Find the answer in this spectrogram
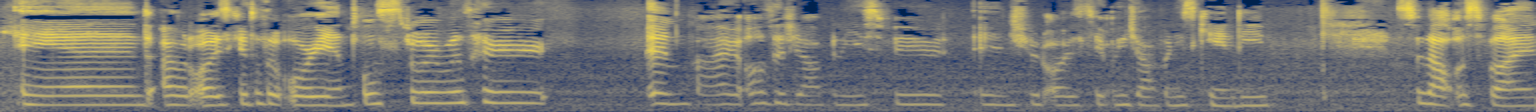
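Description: Over noticeable background noise, a high-pitched woman with an American accent speaks at a moderate pace in a monotone, flat intonation, with big swings in loudness. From US South, Birmingham, Alabama. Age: young. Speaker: college student. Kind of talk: interview.

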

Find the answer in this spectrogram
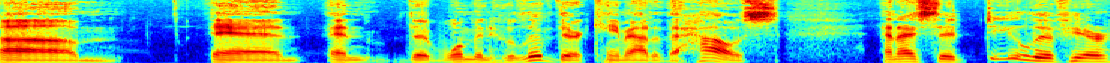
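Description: Recorded with a dry, close sound and no echo, a man talks at a moderate pace in a medium pitch with ordinary pitch variation. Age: 30s. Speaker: podcast co-host. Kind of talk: casual chat. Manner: animated.

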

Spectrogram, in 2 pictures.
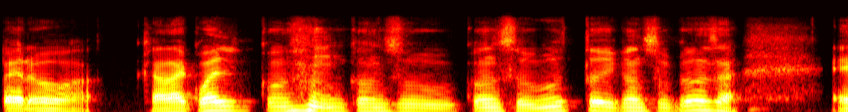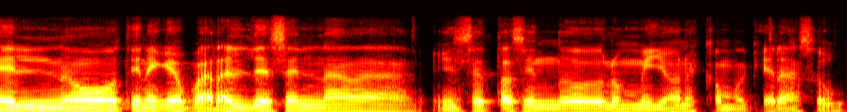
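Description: At a fairly slow pace, a man with medium pitch and a dark, mellow tone talks in a monotone, flat intonation, the sound dry and close with no echo. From Puerto Rico, coastal town. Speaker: student. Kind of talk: casual chat.

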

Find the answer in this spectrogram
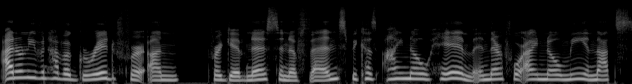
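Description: A woman in an ordinary speaking voice at a moderate pace, with a dry, close sound with no echo and a very clean recording with a silent background. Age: 20s. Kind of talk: devotional teaching monologue. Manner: casual, conversational with fillers.

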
